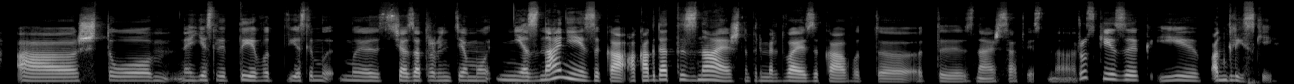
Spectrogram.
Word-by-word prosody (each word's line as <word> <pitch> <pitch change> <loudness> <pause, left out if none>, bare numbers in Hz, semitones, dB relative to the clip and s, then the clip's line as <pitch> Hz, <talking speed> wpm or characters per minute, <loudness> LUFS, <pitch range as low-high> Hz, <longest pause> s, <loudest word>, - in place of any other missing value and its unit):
а, 170 -1 +1
что, 180 -1 +5
м, 180 - -17
если 190 +1 -3
ты, 195 -3 0
вот, 185 0 -9
если 180 +2 -3
мы 190 -2 -14
мы 190 -4 -8
сейчас 175 +1 +3
затронули 180 -1 -4
тему 180 0 -7
незнания 215 - +3
языка, 175 -4 +3
а 185 - -3
когда 200 +4 +2
ты 220 0 -8
знаешь, 200 -5 +5
например, 170 -1 -12
2 170 0 +1
языка, 155 -3 -1
вот, 145 0 -17 0.2
э, 130 -2 -9
ты 135 -3 -10
знаешь, 140 -2 -2
соответственно, - - -8
русский 290 -3 -1
язык 210 -3 -2
и 180 0 -5
английский, 190 -6 -3
180 Hz, 140 wpm, -24 LUFS, 170-200 Hz, 0.2 s, что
